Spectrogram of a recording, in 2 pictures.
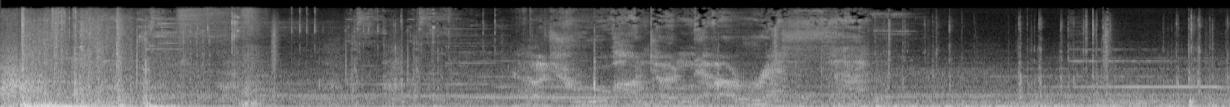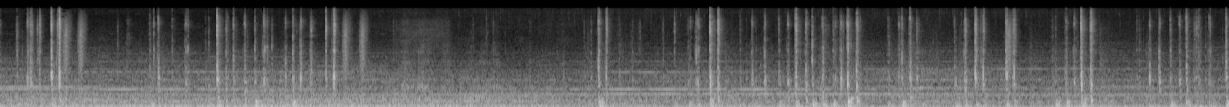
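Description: A game's sound effects click and chime.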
